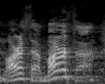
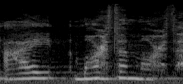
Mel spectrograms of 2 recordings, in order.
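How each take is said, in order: First: Firm, impatient call of the name; stern scolding. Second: Softly breathed name, almost whispered; caring and tender. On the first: Jesus scolding a busy Martha, firm and impatient. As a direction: say her name like a reprimand. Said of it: "It's not like". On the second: Jesus tenderly calls Martha, whispered and much softer. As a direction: call her name like a gentle caress. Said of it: "so caring and endearing". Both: Shown as a demonstration.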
